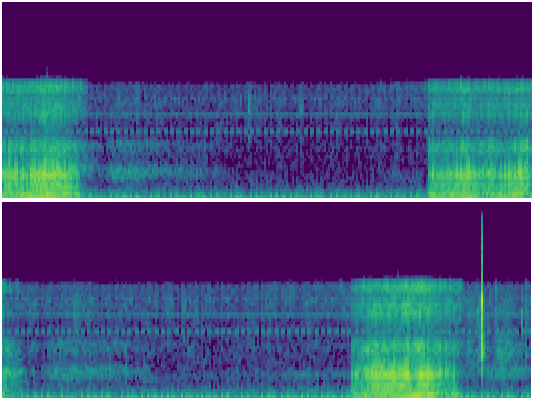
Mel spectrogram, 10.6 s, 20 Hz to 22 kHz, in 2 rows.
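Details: Taxi driver snoring: loud rasping snores on each in-breath, about 14 a minute, with quieter breathing between and faint room noise.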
